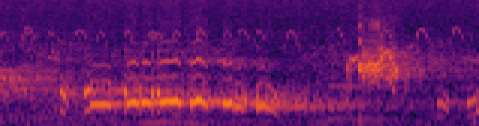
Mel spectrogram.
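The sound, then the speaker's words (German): A bird calls in dove-like coos: one sustained, warbling tonal phrase, then a brief higher burst, with no talk. “Jetzt gerade, da ich dies schreibe, fängt dieser Vogel wieder an, der mich zum Wahnsinn treibt. Er ruft.”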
